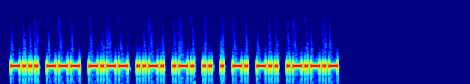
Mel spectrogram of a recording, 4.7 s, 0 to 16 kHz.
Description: Morse code, heard as a keyed tone, about 40 wpm, 700 Hz. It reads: BOYFRIEND.
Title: Sentences from Top 1000 Words - Review Part 6 - 40wpm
